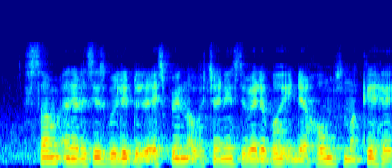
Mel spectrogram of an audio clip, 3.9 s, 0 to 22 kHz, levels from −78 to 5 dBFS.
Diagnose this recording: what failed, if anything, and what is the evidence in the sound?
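Nothing failed; no fault is audible at any stage.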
